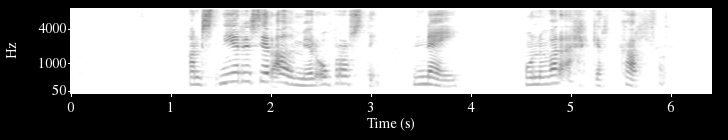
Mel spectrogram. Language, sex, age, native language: Icelandic, female, 30-39, Icelandic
